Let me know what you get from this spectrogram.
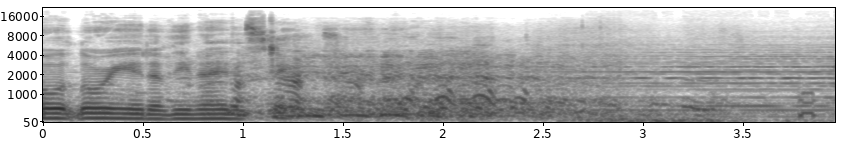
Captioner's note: audience laughs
